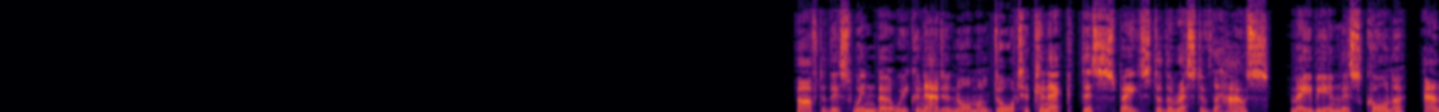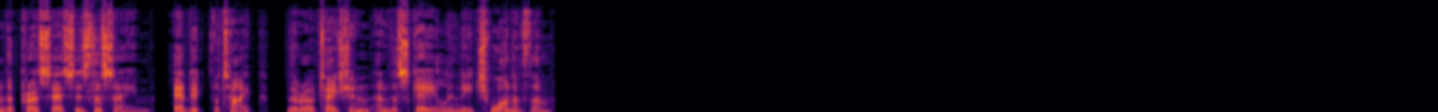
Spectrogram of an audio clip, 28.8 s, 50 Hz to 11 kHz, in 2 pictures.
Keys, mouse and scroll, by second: 2.6 click, 3.5 alt+z, 3.9 click, 4.3 click, 5.5 alt+z, 6.0 g, 8.5-8.8 scroll down 3, 8.8-11.4 middle drag, 12.0-13.9 shift+right drag, 13.9-14.9 drag, 14.9-15.3 shift+middle drag, 15.3-15.8 scroll up 2, 15.8-16.2 scroll down 2, 16.2-16.9 middle drag, 16.9 click, 17.7-19.8 drag, 19.8-20.2 middle drag, 20.2 scroll up 2, 20.5-21.7 middle drag, 21.7 click, 22.7 click, 23.8 click, 24.5-26.1 shift+middle drag, 26.1 click, 27.2-27.6 scroll down 2, 27.6-28.7 scroll up 1.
